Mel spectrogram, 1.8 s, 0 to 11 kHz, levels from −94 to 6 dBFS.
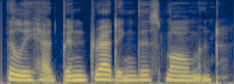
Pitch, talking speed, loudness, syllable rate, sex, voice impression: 175 Hz, 205 wpm, -16 LUFS, 5.5 syllables/s, female, very feminine, middle-aged, very thin, slightly tensed, weak, dark, soft, clear, fluent, slightly raspy, slightly cool, very intellectual, refreshing, sincere, very calm, very friendly, very reassuring, very unique, very elegant, slightly wild, sweet, slightly lively, very kind, modest, slightly light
